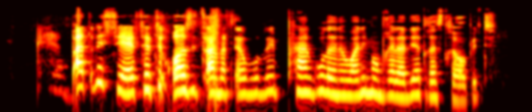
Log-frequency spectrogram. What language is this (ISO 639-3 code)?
kat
